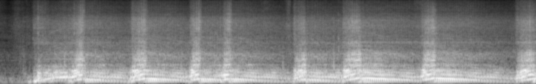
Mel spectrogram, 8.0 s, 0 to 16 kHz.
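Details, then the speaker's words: Audi S8 after intake manifold rebuild: repeated crisp blips about every second, each climbing cleanly high into the revs and falling back without stumble or rattle; sound now more aggressive; healthy revving. "on sent que le le bruit il est beaucoup plus rock en tout cas elle [Musique] marche vous avez vu ça elle monte bien bien dans les tours c'est impressionnant"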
